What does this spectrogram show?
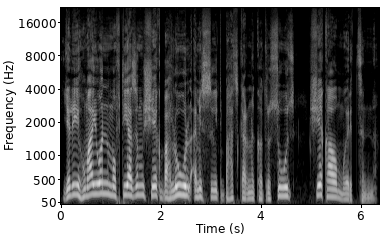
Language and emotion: Kashmiri, neutral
